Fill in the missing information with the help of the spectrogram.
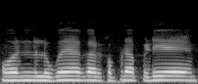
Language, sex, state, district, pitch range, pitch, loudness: Rajasthani, male, Rajasthan, Churu, 185-195 Hz, 190 Hz, -12 LUFS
